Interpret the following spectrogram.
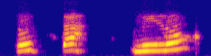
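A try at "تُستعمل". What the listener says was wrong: fathah sebelum akhir. Fathahkan sebelum akhir.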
